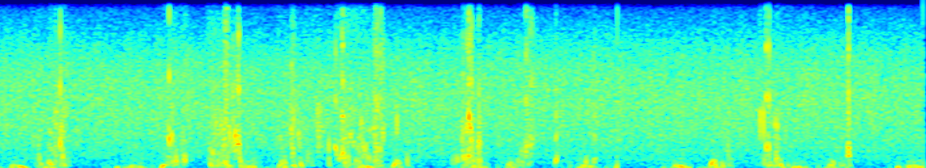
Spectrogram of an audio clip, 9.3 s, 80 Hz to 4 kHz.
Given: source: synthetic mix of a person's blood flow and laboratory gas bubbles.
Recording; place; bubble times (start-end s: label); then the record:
Doppler ultrasound of blood flow; precordium
0.38-0.76 s: bubbles
1.68-1.97 s: bubbles
2.10-2.67 s: bubbles
2.79-3.89 s: bubbles
3.98-4.05 s: bubbles
4.08-4.16 s: bubbles
4.53-4.95 s: bubbles
5.20-5.38 s: bubbles
5.57-5.65 s: bubbles
5.86-6.03 s: bubbles
7.22-7.38 s: bubbles
7.61-7.96 s: bubbles
8.41-8.58 s: bubbles
From the record:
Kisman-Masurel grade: 243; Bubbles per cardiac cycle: several, 3 to 8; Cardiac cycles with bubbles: 100%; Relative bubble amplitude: loud (0.450 to 0.775); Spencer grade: 3 (all of the cardiac periods contain showers or single bubble signals, but not dominating or overriding the cardiac motion signals); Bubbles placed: anywhere in the cardiac cycle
